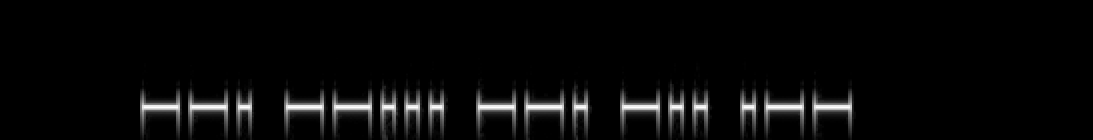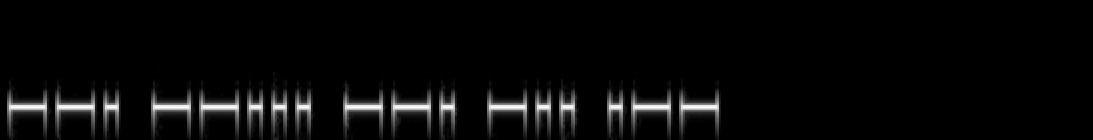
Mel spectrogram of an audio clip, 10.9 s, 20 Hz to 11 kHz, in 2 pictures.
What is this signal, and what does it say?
Morse code, heard as a keyed tone, about 20 wpm, 700 Hz. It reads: G7GDW G7GDW
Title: DXCC-100 Call Signs - 5 Characters - Repeated 2x - 20wpm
